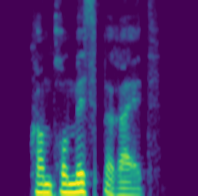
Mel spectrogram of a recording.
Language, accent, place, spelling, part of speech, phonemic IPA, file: German, Germany, Berlin, kompromissbereit, adjective, /kɔmpʁoˈmɪsbəˌʁaɪ̯t/, De-kompromissbereit.ogg
- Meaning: ready to compromise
